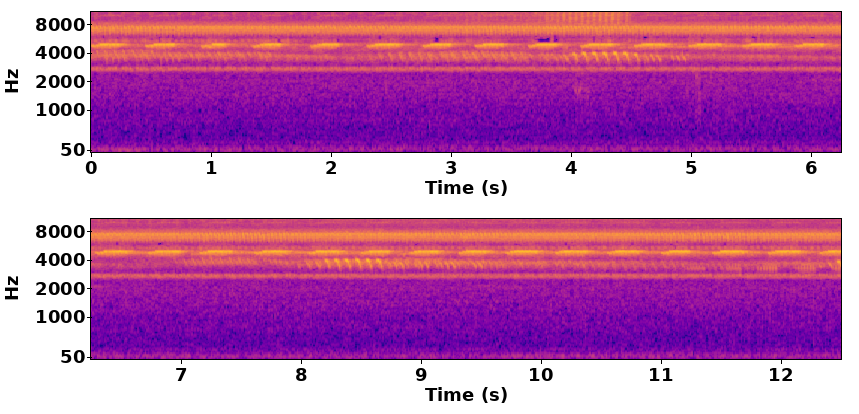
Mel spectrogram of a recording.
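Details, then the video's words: Field insects singing in a Jeju City buckwheat field, South Korea; high pulsed chirps repeat steadily above a continuous buzzing drone, with occasional short trills and a faint brief hiss. "제주 메밀밭의 풀벌레 소리 (Sound of a buckwheat field)"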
